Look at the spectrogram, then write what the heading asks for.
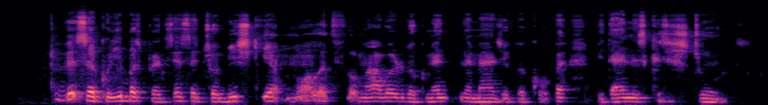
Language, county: Lithuanian, Vilnius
